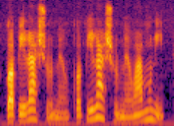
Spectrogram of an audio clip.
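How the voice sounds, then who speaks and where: Woman doing a huge wild soldier guy, roaring, frantic, loud and pitched up. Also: animated, creaky, no room sound, lo-fi sound, full character voice. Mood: anguished. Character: huge brutish male soldier, crazed with rage.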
